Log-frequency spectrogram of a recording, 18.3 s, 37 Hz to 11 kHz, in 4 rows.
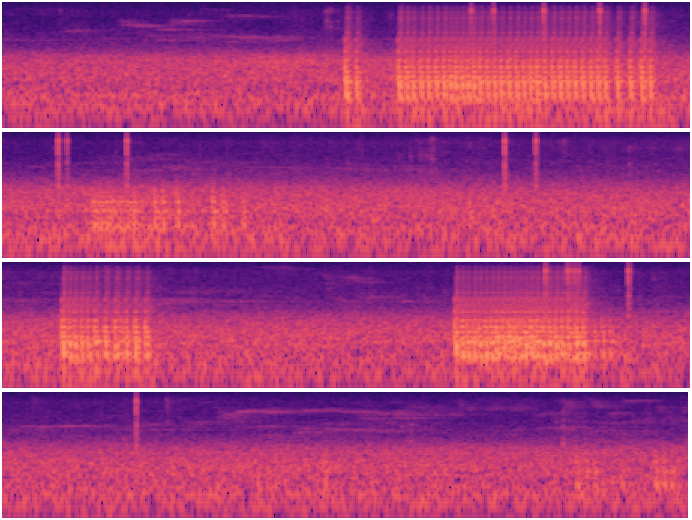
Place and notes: Lithuania, half fallen tree
half fallen tree loaning on other tree
Utenos apskritis, Lietuva, 18 April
